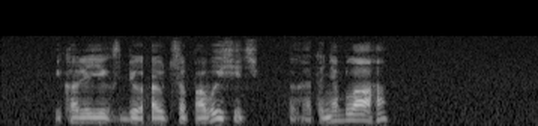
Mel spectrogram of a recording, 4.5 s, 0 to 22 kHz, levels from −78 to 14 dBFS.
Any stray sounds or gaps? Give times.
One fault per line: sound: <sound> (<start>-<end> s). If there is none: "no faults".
sound: dropout (1.2-1.3 s)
